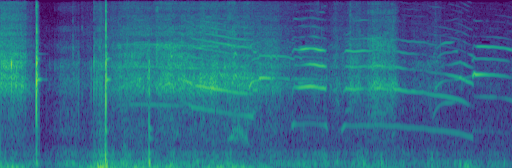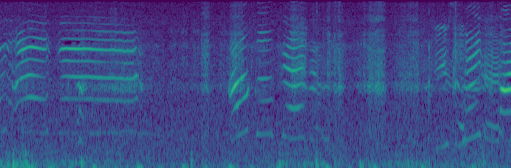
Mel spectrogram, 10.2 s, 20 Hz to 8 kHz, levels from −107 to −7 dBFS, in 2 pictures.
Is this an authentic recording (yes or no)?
yes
